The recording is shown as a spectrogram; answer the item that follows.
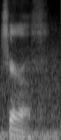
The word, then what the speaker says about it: Cerv: And I will say that it is accepted to say his last name is Cerv, but it actually is pronounced Cherif.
